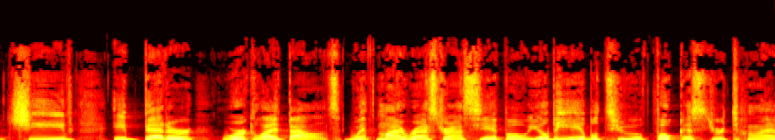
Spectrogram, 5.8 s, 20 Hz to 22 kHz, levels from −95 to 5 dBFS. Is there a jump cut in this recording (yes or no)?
no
